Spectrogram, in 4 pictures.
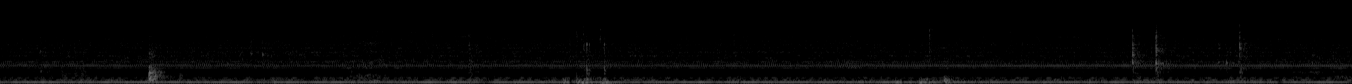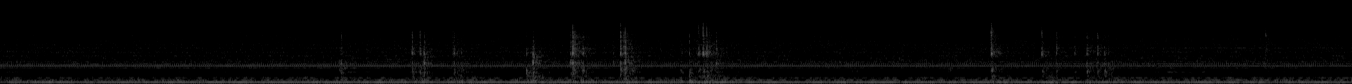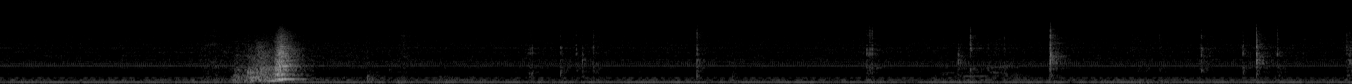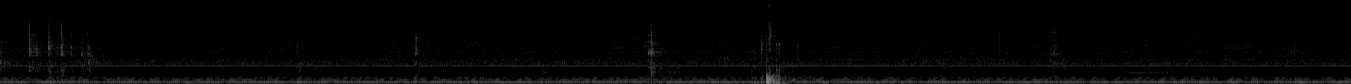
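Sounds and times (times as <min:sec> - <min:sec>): electrical hum: 0:00.0 - 0:54.0
small clicks and taps: 0:16.8 - 0:20.9, 0:23.3 - 0:24.8, 0:32.3 - 0:33.2, 0:36.6 - 0:41.6.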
